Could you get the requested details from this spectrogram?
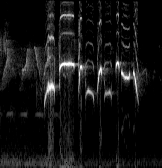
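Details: Oriental magpie-robin song played as a lure for caged birds. Soft high chattering leads into a rapid phrase of loud, bright whistles, some sustained, others quick downward slurs.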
